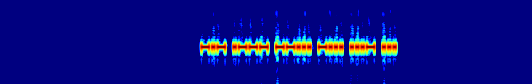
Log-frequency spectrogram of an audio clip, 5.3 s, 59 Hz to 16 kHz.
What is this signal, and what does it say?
Morse code, heard as a keyed tone, about 46 wpm, 700 Hz. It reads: KJ7BVS
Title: USA Call Signs - 6 Characters - 45wpm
